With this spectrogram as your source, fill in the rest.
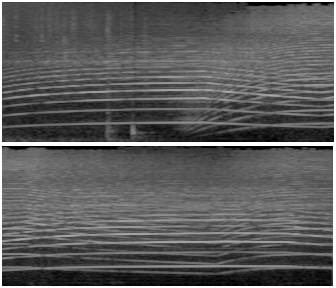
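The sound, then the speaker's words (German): A loud air raid siren, one of many mounted on rooftops, wails continuously, its layered tones sliding up and down in slow, overlapping sweeps for several seconds, with no voices present. “Das Geräusch, wenn die Sirenen gingen, das war ja dann immer am Anfang Vorwarnung, Nachwarnung und auf, ab und so.”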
